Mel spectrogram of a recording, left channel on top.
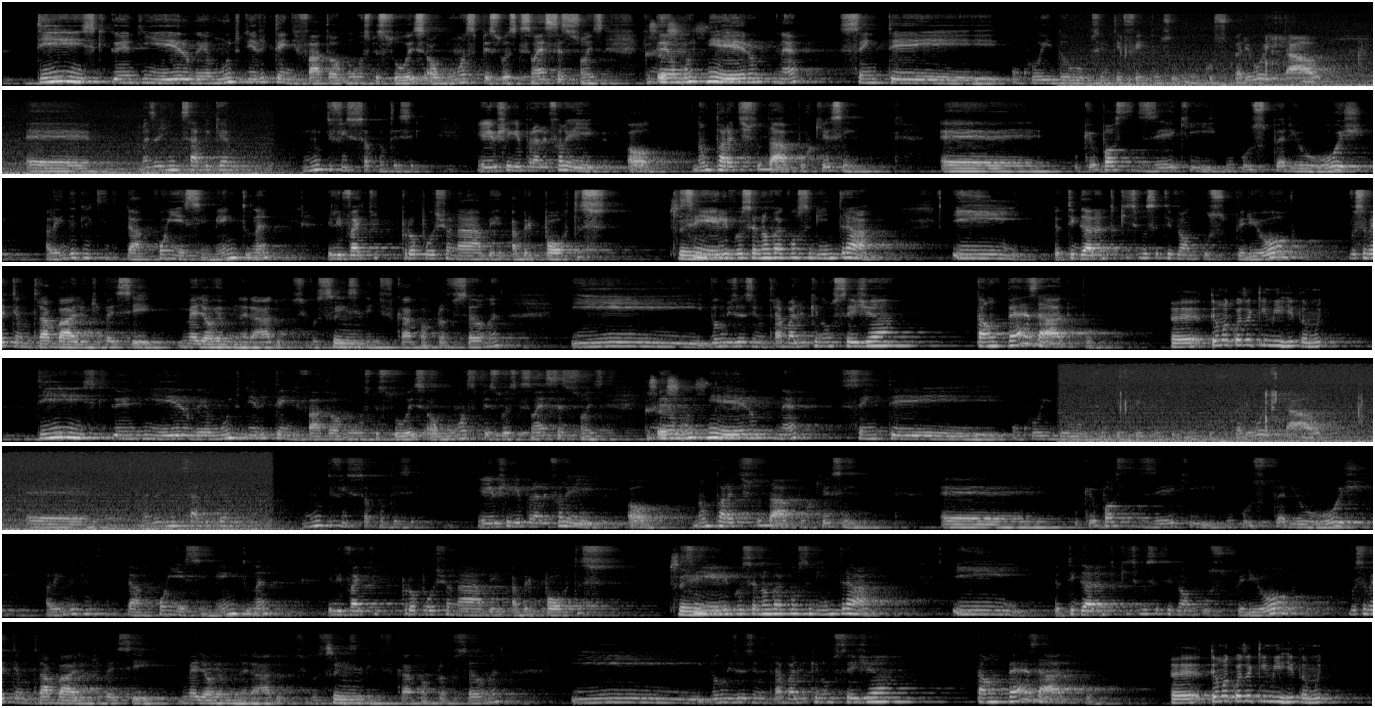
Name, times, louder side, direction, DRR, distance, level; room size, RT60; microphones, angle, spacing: voice 1, 0.2-8.0 8.4-13.2 13.9-14.7 15.1-16.2 16.7-17.9 18.5-20.3 20.6-22.4 23.1-24.1 24.4-27.3 27.9-30.2 30.7-33.5 34.1-36.2 36.9-37.6 37.9-40.4 40.9-46.5 46.8-50.2 50.9-52.1, left 3 dB, 70° left, 8 dB, 1.4 m, -28 dB
voice 2, 6.4-6.9 34.1-34.5 44.4-44.8 52.8-54.3, equal, 5° right, 8 dB, 0.8 m, -26 dB
sound 1, 10.5-16.4, right 2 dB, 70° right, 1.7 m, -35 dB
27.0 x 15.5 x 8.6 m, 1.5 s
head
